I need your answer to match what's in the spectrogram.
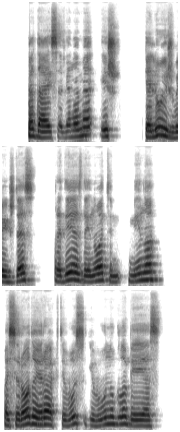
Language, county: Lithuanian, Šiauliai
